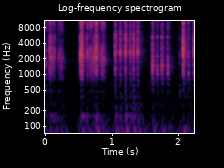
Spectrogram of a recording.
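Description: Typing on a Womier SK71 mechanical keyboard: quick bursts of clacky keystrokes in four or five clusters with short pauses between, close and fairly loud, no voices.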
